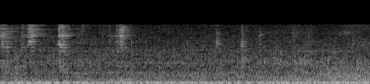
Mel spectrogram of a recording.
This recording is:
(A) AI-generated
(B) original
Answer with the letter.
B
